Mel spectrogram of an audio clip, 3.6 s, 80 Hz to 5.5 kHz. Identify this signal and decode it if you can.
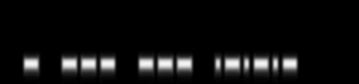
Morse code, heard as a keyed tone, about 25 wpm, spaced as for 20 wpm, 600 Hz. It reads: TOO.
